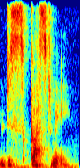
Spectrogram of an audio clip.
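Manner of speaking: whispered, hushed, full of utter contempt. Dumbledore speaking to Snape, full of contempt. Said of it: "Harry had never heard so much contempt in his voice".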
